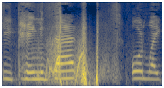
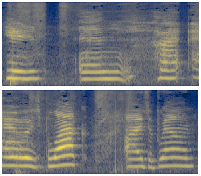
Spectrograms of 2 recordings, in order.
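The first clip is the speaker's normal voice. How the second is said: usual speaking voice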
